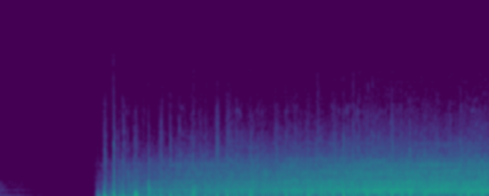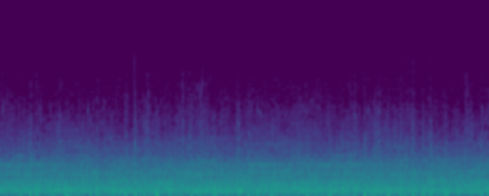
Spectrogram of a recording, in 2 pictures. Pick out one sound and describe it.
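A large crowd roars in the stands.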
